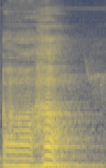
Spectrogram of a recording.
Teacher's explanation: what it means is that the final vowel is aspirated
